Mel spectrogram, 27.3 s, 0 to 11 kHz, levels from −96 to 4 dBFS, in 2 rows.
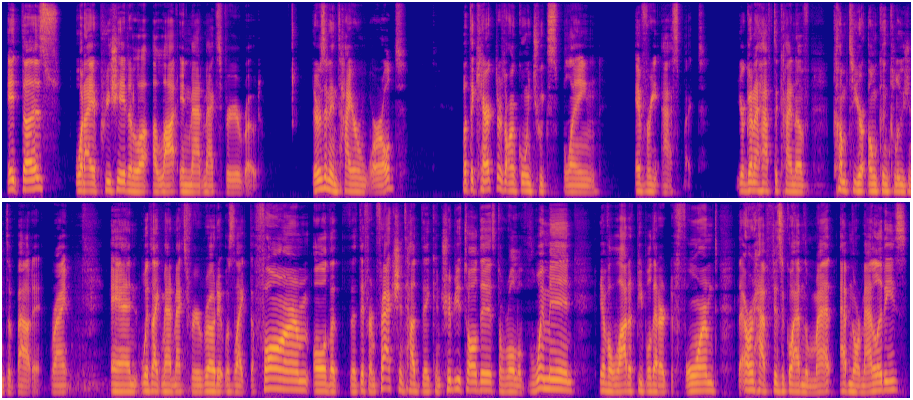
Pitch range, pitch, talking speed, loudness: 115-140 Hz, 125 Hz, 185 wpm, -22 LUFS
